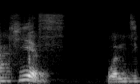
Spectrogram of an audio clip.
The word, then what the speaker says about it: Kiev: On me dit Kiev, bon. Ou même sous l'écrit K-I-E-V, ou dire Kiev, pas de problème. Mais dans la langue russe, dans la langue bulgare, V est toujours prononcé comme F.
